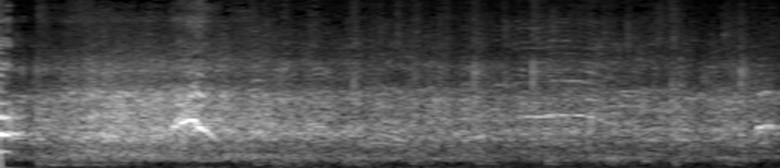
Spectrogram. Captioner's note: laughter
